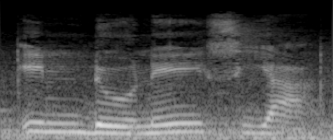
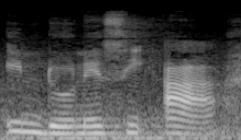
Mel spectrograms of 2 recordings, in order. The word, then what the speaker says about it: Indonesia: Terus kata terakhir yaitu Indonesia. Nah, di sini sebelum huruf A itu ada huruf Y karena tidak mungkin kita membacanya itu Indonesia. Jadi kita harus membacanya Indonesia.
